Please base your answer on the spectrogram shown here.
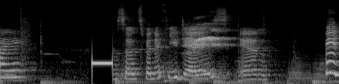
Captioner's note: chirp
